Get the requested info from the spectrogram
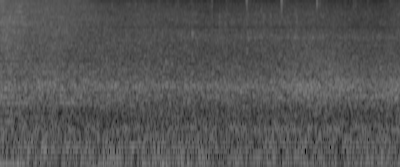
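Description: City street traffic: a steady noise of cars driving past.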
